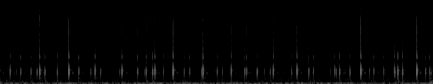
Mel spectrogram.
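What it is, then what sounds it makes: Cardboard hardcover notebook tapped with fingernails. A teal printed cardboard hardcover notebook lies flat and is tapped with the long red nail tips of both hands. The result is a quick, steady stream of short, dry clicking taps with a hollow tone around 650 Hz and bright edges, each dying away almost at once over a faint low hiss.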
